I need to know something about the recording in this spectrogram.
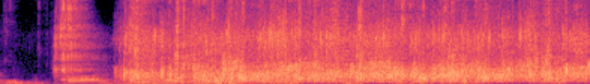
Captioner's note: applause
